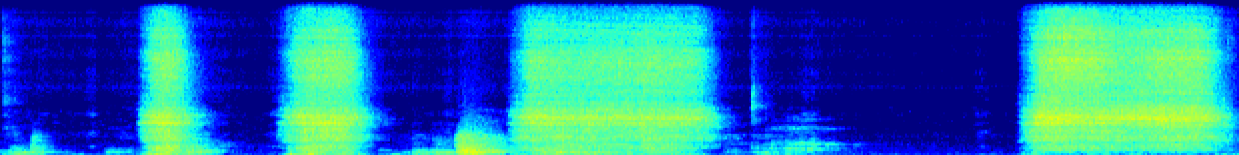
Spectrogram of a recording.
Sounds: Sniff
